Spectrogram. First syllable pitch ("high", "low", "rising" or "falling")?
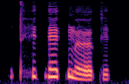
high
